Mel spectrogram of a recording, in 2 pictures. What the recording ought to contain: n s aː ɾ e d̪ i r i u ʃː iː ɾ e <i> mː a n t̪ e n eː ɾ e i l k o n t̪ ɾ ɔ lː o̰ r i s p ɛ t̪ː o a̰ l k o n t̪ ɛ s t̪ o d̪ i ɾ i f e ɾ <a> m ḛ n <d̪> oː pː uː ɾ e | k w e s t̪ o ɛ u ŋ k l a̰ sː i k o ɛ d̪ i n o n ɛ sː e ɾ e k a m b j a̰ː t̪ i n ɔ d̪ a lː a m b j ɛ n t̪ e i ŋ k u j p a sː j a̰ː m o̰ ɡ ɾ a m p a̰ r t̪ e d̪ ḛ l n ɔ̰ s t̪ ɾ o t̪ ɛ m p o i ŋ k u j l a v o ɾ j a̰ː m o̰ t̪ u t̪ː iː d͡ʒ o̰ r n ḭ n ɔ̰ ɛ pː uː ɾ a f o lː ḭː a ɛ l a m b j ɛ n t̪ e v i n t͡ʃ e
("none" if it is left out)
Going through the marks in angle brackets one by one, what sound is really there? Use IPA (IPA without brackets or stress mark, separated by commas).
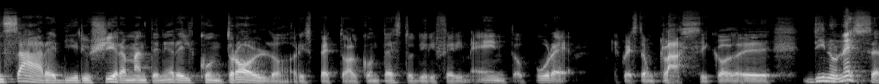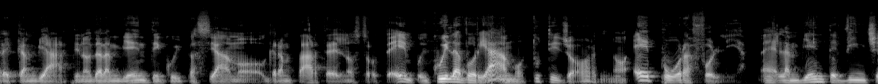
a, i, t̪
